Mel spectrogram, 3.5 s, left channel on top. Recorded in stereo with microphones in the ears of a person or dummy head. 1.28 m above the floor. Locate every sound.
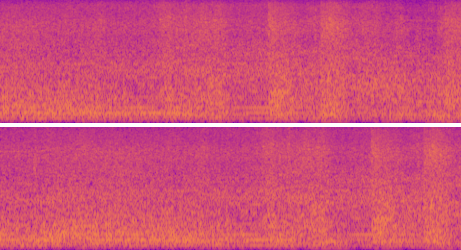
Only background noise.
